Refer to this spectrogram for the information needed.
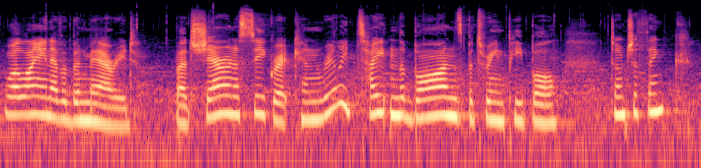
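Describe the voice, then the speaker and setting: A woman's voice: a little high, moderate pace, lightly acted. A woman playing a brash, flirtatious, foul-mouthed adventurer with a cheeky, casual drawl in a fantasy audio drama. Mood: flirtatious, teasing.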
